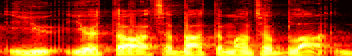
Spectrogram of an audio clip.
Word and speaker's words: Montblanc: I was wondering you your thoughts about the Montto Blanc. Don't pronounce the the T and C by the way.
